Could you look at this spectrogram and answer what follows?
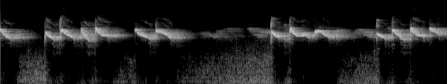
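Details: High, energetic song of an Oriental white-eye, 24 March 2022: tight bursts of twittering notes with quick upward flicks, broken by a short quieter warbling spell before the loud phrases resume.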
